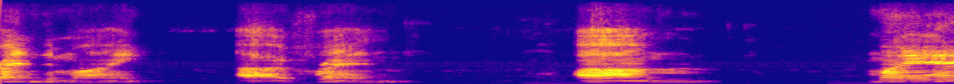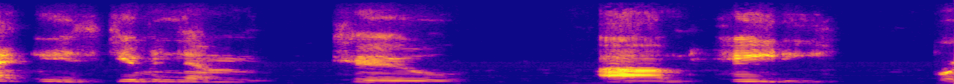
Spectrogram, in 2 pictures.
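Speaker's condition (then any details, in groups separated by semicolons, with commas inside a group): Cerebral palsy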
